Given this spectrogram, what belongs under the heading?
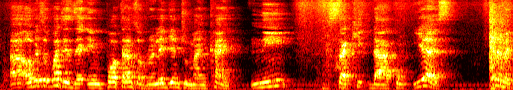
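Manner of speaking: usual speaking voice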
